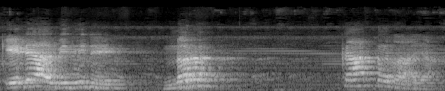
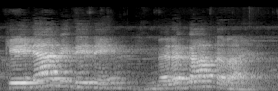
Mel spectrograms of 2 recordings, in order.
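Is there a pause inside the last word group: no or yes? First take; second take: yes; no. First: There is a pause after nar. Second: The last words run together without a pause.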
